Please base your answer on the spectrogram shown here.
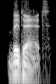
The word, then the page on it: vedette: British English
